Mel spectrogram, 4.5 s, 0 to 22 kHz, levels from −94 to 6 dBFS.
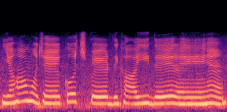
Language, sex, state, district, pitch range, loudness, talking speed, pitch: Hindi, female, Madhya Pradesh, Katni, 210-235 Hz, -9 LUFS, 105 wpm, 220 Hz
